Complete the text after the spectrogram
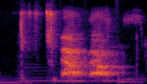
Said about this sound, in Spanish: escucha a mi perro, perdón.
